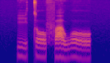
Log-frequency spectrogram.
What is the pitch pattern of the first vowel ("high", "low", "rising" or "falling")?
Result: low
